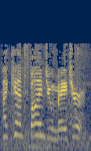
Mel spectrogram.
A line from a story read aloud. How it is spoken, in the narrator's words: her wingmate wailed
